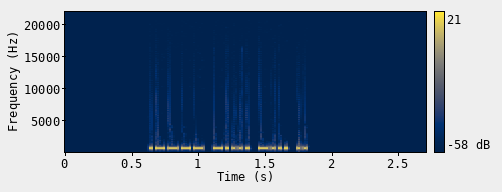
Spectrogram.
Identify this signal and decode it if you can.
Morse code, heard as a keyed tone, about 53 wpm, 700 Hz. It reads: 16BI
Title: Four Challenging Letter-Number Combinations 50wpm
